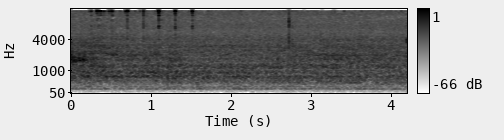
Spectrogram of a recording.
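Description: Steady background hiss, with a few faint ticks in the first second and one more near three seconds in.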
